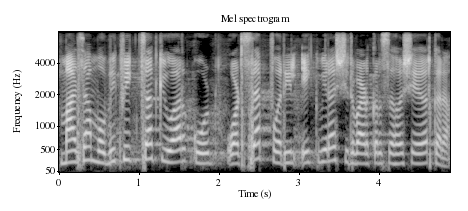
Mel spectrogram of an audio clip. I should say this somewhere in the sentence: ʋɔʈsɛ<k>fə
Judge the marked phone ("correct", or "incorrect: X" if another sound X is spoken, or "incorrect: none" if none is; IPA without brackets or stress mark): incorrect: p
